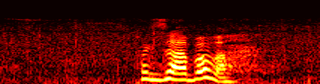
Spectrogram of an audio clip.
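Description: A person's voice speaking a short phrase about a second in, over a faint steady outdoor hiss.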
